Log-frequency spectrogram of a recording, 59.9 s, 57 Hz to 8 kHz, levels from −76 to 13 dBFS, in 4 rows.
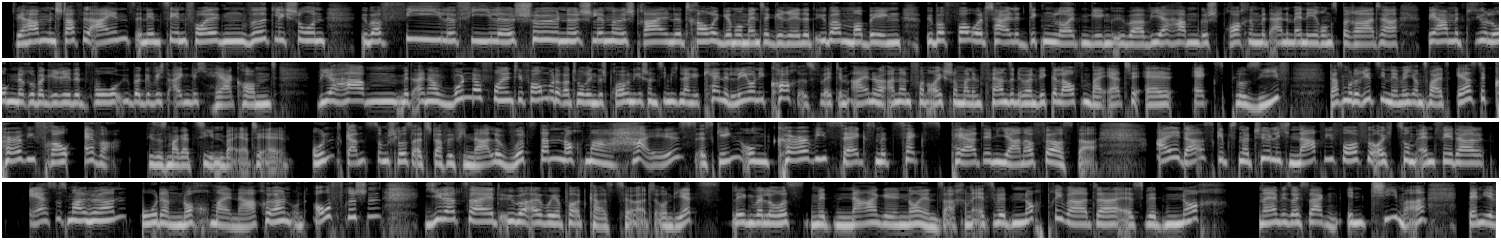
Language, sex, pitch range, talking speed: German, female, 210-260 Hz, 160 wpm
